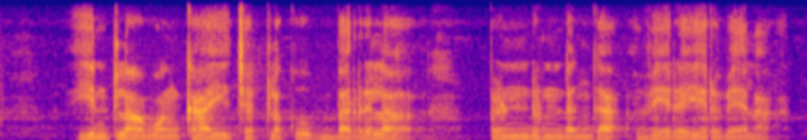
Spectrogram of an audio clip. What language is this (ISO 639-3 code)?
tel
